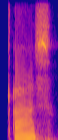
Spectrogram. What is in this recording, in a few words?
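Maya, male; RELIGIÓN Y CREENCIAS; INALI; MayaYuc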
